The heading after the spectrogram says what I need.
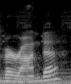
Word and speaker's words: veranda: I've always heard it pronounced veranda. With, like a long A sound.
